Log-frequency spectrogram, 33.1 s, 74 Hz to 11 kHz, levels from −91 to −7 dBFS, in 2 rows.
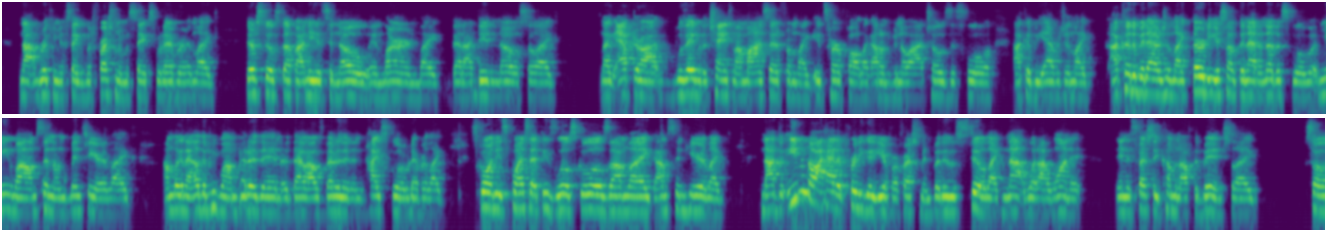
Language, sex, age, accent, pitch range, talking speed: English, female, 20-39, American, 155-170 Hz, 250 wpm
